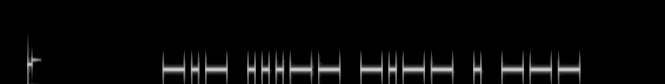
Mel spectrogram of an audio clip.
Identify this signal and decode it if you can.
Morse code, heard as a keyed tone, about 17 wpm, 700 Hz. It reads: K3YEO
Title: Call Signs - 17wpm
